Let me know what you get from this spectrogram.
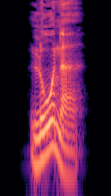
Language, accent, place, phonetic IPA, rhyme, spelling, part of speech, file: German, Germany, Berlin, [ˈloːnə], -oːnə, lohne, verb, De-lohne.ogg
- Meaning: inflection of lohnen: 1. first-person singular present 2. first/third-person singular subjunctive I 3. singular imperative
